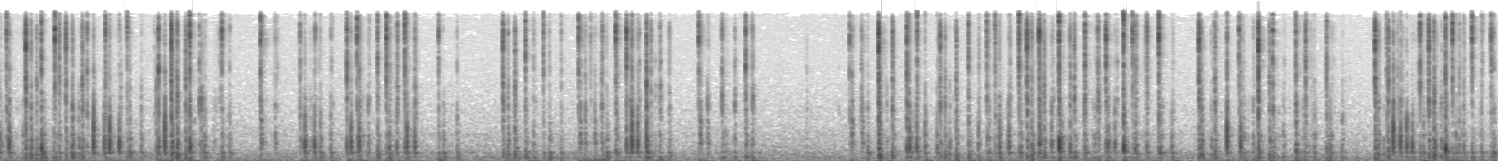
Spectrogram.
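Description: Long acrylic nail tips and fingertips type steadily on a MacBook Pro keyboard with black plastic keys set in a silver aluminum body, tapping rapidly across the keys. Dense, bright, crisp clicks come in quick bursts, with brief pauses between runs and a soft low thud under each press.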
